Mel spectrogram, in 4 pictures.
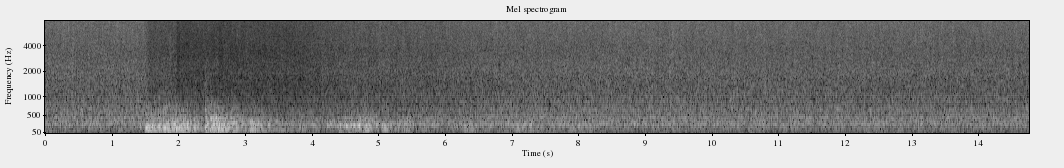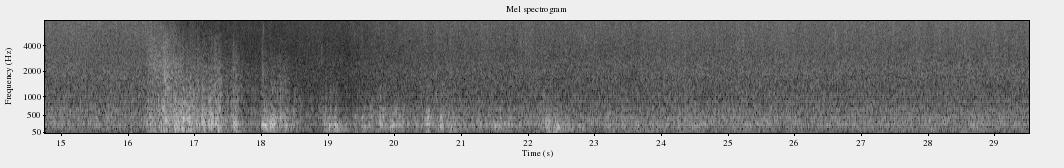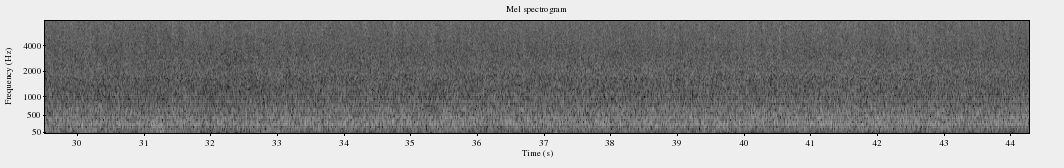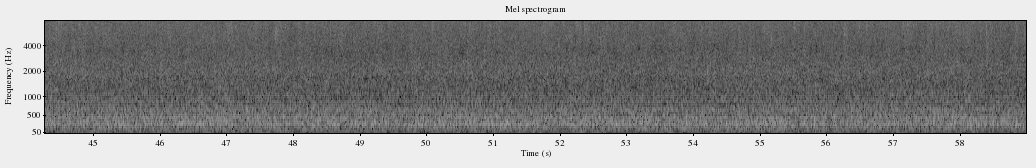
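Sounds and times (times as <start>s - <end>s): heavy rain pouring: 0.0s - 59.0s
deep thunder rumble: 16.3s - 22.7s.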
